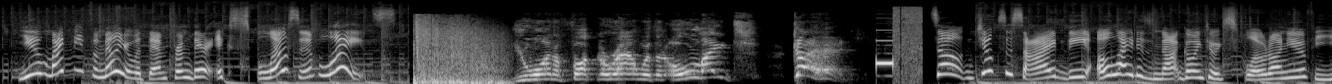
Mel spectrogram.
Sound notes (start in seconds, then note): 4.1 explosion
